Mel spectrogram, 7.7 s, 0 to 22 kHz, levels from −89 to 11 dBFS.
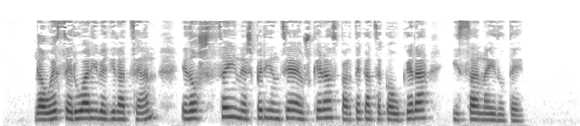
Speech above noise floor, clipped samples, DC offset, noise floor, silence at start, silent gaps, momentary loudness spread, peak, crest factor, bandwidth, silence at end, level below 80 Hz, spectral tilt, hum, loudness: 51 dB; under 0.1%; under 0.1%; -73 dBFS; 0.45 s; none; 11 LU; -6 dBFS; 18 dB; 11.5 kHz; 0.75 s; -72 dBFS; -3 dB/octave; none; -22 LUFS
